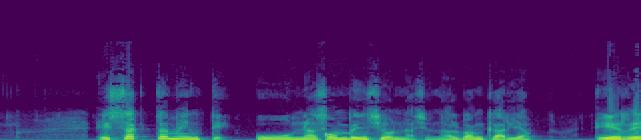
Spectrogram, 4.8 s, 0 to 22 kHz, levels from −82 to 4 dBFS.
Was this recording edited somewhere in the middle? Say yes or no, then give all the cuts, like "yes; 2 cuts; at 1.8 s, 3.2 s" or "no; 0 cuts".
yes; 1 cut; at 2.4 s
